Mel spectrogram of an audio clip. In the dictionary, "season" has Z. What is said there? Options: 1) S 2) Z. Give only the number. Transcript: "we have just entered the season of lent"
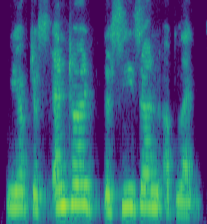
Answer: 2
